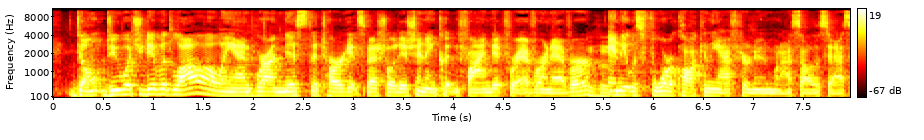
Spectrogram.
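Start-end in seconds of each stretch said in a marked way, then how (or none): 0.2-2.0 mock-threatening tone, higher pitch. Retelling a warning someone gave the speaker, mock-threatening tone. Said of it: "in the most threatening tone".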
